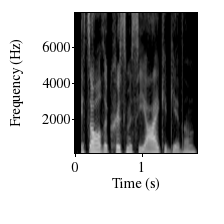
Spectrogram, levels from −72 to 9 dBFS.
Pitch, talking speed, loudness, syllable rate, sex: 185 Hz, 260 wpm, -19 LUFS, 6.1 syllables/s, female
